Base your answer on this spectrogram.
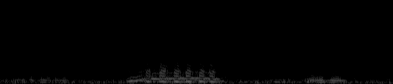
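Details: A sleeping cat (Clyde, described as a fat cat) taking a catnap gives a low rattling snore on one breath, then a softer one, with quiet room noise behind.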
